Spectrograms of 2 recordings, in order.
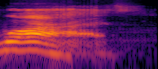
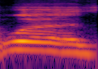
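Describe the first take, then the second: First: The name is said with a long 'eye' vowel. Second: The name is said with a short 'uh' vowel. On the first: The speaker calls it right. "it's wise" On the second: The speaker calls it wrong. "It's not was"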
